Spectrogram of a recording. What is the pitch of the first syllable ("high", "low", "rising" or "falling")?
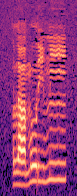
low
